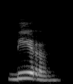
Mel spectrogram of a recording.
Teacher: Tipis, karena kan sebelumnya berharokat, hurufnya berharokat kasroh. Jadi ini aja ringan aja, bir.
